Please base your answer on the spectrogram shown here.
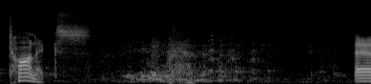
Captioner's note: laughter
